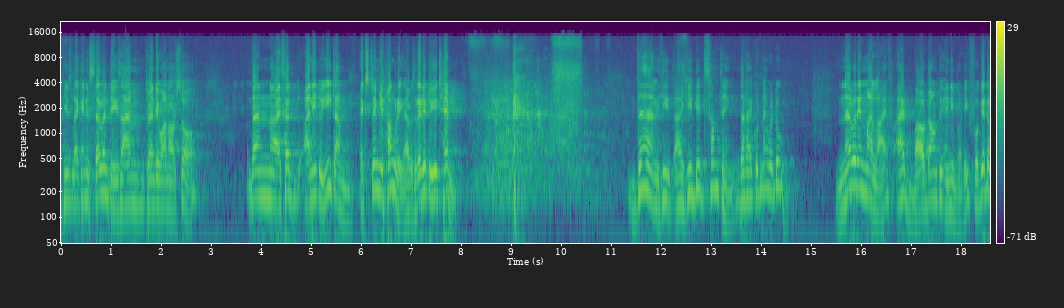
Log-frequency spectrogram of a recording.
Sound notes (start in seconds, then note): 8.2 laughter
